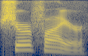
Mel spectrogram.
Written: surefire

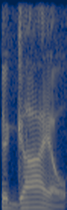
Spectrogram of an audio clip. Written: beguile

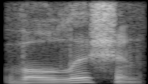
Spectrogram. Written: volition

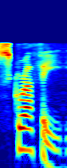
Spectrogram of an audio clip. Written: scruffy

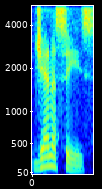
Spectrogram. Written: geneses

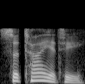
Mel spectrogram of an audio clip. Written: satiety

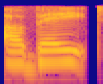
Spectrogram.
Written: abate

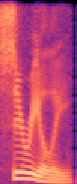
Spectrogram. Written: serially

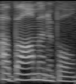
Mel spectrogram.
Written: abominable

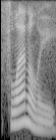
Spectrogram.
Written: flannelly

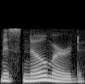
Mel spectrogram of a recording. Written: misnomered

